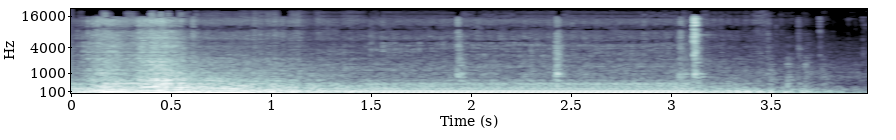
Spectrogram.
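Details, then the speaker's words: Chevy S10 drift truck in neutral after a tune-up with new plugs, wires and coil; a deep, loud exhaust blip settles into an even, steady idle with no knocks or misses. It sounds better than ever since purchase. "Hey, yo, this truck ain't never fucking sound like that since I bought it."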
